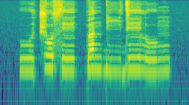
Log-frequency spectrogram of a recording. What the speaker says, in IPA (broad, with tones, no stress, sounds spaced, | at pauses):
β ʊ˨ t͡ʃ ɔ˦ s eː˨ ɡ͡b a˦ n ɗ iː˨ d eː˦ l o˨˦ ŋ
